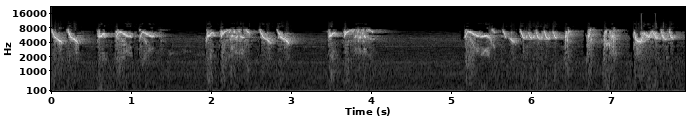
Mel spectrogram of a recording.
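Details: Greater green leafbird, a kept bird in full song, meant to set young birds singing: bursts of rapid high chattering and sweeping whistled notes, grouped in phrases separated by short pauses.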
